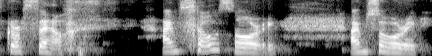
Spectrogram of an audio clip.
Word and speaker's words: Crocell: Also, it's pronounced Croelle, not Crochell or Crochell. It's Croelle.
